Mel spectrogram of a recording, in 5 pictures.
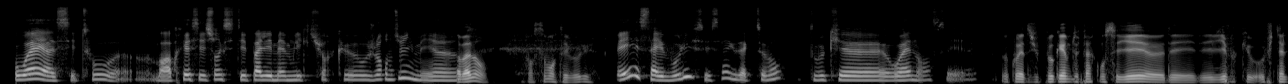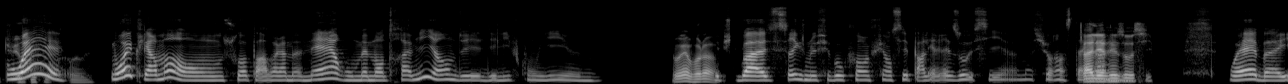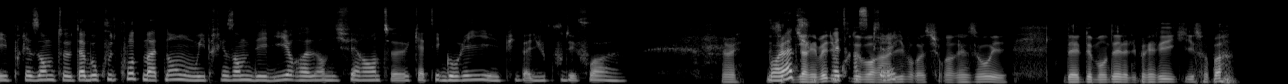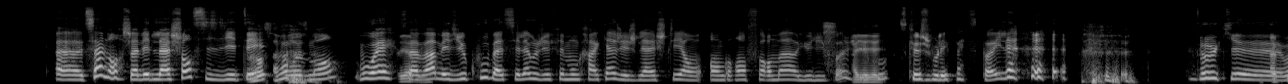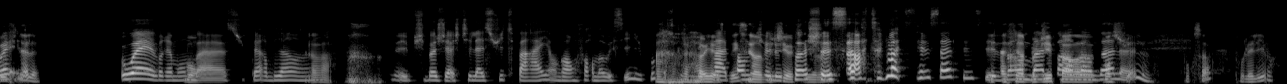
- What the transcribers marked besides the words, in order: tapping; other background noise; laugh; teeth sucking; put-on voice: "spoile"; laugh; chuckle; laughing while speaking: "Ah oui"; laughing while speaking: "sorte. Ouais, c'est ça"
- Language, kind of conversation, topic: French, podcast, Comment choisis-tu un livre quand tu vas en librairie ?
